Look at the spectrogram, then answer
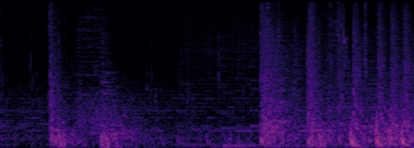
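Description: Heavy blasts from the mass shotgun in the video game Enter the Gungeon, two loud booming bursts with lingering crackle followed by a quick run of smaller impacts, no talk over them.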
